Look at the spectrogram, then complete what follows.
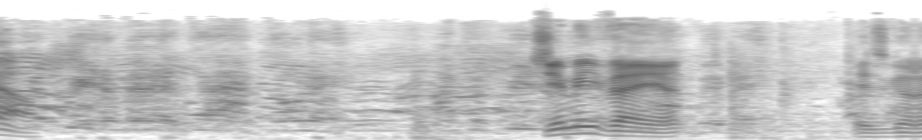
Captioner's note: crowd chatter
